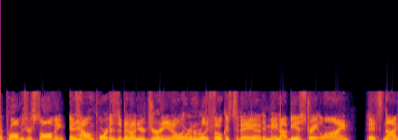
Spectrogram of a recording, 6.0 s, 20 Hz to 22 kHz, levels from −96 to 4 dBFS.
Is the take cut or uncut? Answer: cut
